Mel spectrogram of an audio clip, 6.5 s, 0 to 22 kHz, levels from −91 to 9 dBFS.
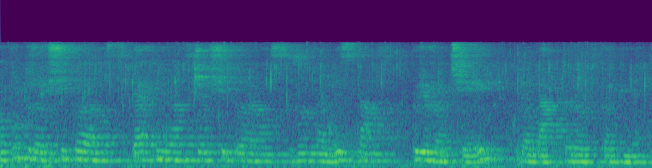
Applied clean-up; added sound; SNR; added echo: none; Bird; 12 dB; reverberation time 1.0 s.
